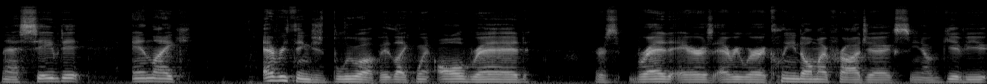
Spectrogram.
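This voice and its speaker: A man's mumbling at medium pitch, bright and sharp in tone, at a moderate pace. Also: ordinary pitch variation. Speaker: programming tutorial maker. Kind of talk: tutorial. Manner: casual, many fillers.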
